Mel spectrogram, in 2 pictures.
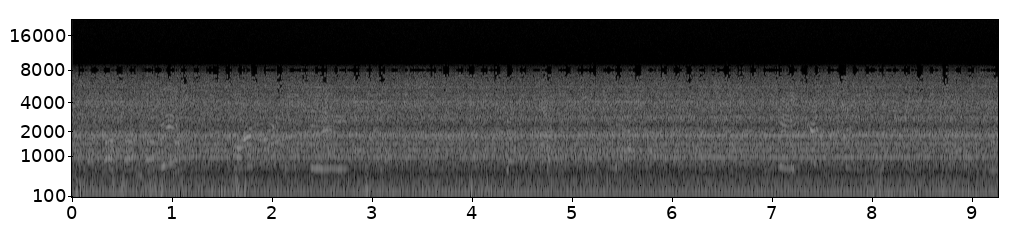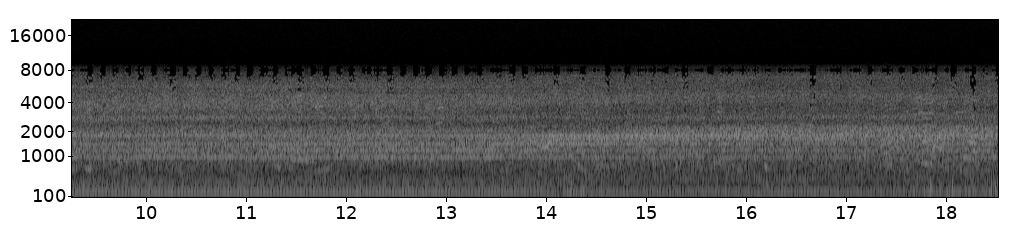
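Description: A steady motor drone with a constant low hum, under faint chatter of people.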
